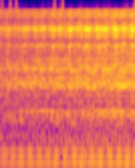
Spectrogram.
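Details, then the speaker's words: BMW direct-injection engine at cold start idle: loud steady idle with fine, even ticking laid over it, ordinary injector tick louder with little foam under the cover; normal, nothing wrong. "this is what's going to be called just the injector tick. They're just going to tick just like this. This is a normal ticking noise."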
